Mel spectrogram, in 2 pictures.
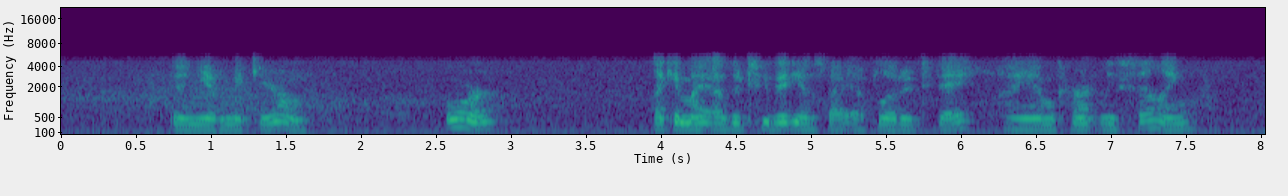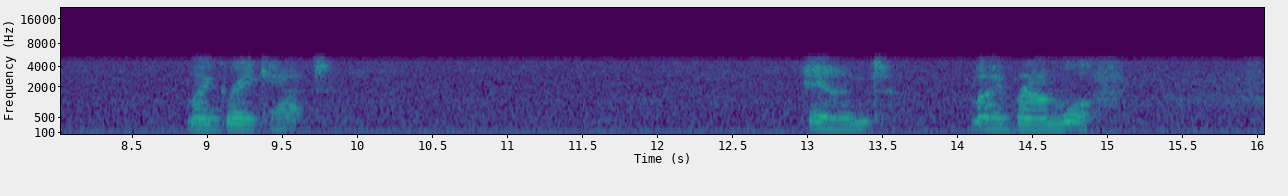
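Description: A woman talks animatedly close to a microphone, in short bursts with pauses.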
